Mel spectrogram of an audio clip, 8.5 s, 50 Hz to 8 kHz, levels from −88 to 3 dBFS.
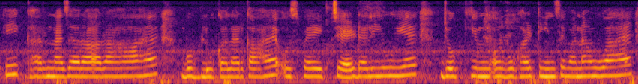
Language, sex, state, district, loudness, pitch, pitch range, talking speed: Hindi, female, Bihar, Madhepura, -16 LUFS, 245 Hz, 240-255 Hz, 190 wpm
